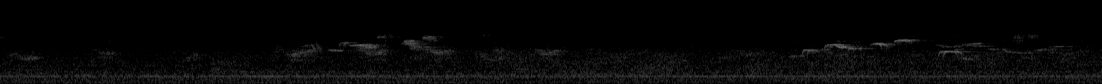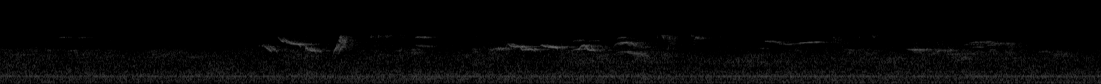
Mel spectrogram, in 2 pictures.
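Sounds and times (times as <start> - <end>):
low hum and hiss: 0.0 - 22.0
songbird chirps and whistles: 2.7 - 5.6, 7.9 - 10.9, 11.5 - 12.1, 13.6 - 21.8.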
